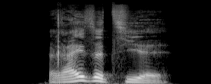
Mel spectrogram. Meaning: destination (the place set for the end of a journey, or to which something is sent)
- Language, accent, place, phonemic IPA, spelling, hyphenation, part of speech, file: German, Germany, Berlin, /ˈʁaɪ̯zəˌtsiːl/, Reiseziel, Rei‧se‧ziel, noun, De-Reiseziel.ogg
